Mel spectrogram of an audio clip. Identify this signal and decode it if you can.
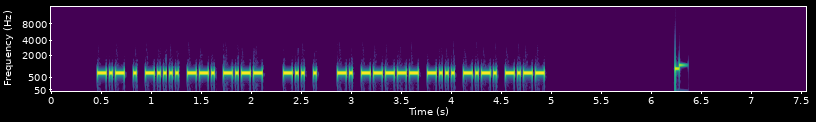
Morse code, heard as a keyed tone, about 40 wpm, 700 Hz. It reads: KE6GY DE N0BCY
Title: USA Callsign DE Callsign 40wpm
